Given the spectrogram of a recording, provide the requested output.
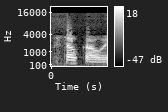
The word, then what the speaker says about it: Basoco: Basoco is my last name, and you did it right.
